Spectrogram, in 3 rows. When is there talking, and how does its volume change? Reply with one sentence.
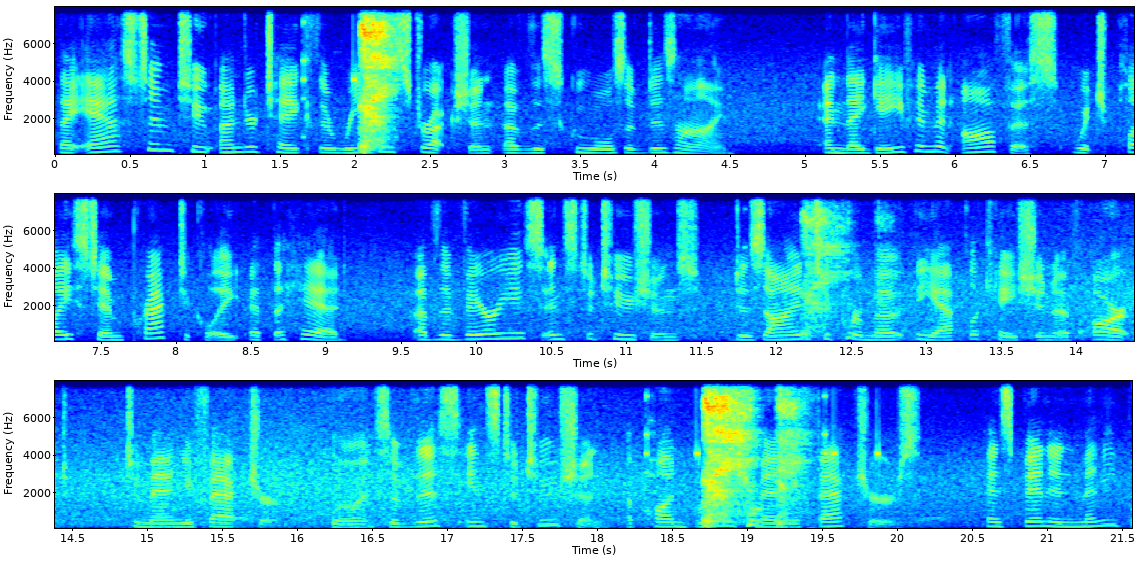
You can hear the talking from 0.0 to 21.5 s, at a steady volume.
